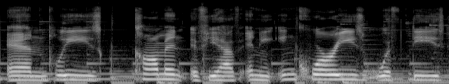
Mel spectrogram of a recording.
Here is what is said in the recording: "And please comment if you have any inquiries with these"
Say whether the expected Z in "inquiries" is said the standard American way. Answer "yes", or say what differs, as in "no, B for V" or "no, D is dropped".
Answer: yes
